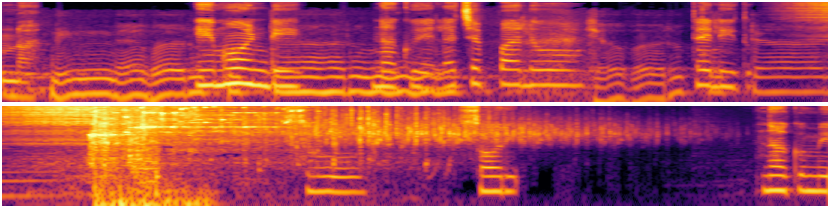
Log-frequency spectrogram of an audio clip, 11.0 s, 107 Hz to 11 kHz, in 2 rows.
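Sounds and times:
crash with glass shattering: 0:05.4 - 0:10.0
deep ringing boom: 0:05.5 - 0:10.0.

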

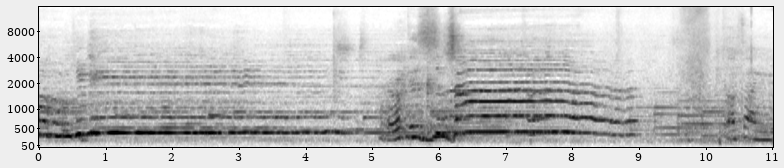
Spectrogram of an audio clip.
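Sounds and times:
person singing a slow ballad: 0:00.0 - 0:09.4
music: 0:00.0 - 0:11.0.

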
